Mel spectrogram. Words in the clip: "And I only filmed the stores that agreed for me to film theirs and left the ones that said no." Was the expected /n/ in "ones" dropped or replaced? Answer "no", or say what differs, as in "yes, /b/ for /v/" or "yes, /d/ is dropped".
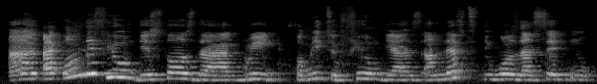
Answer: yes, /n/ is dropped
